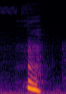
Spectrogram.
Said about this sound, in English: Okay, I'm yawning. Time to wrap it up.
